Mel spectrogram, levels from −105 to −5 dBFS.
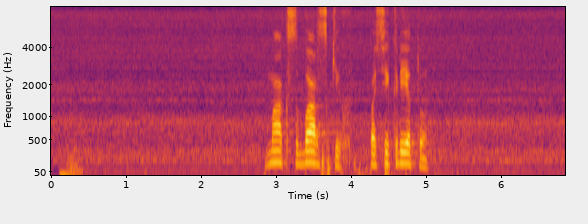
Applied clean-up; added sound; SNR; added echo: none; none; none; none.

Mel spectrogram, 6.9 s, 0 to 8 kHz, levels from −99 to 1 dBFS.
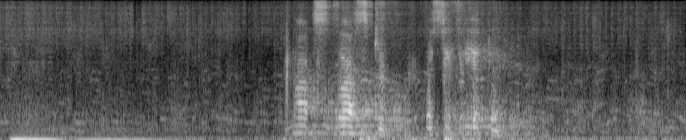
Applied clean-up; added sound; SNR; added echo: neural separator model SepFormer DNS4.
